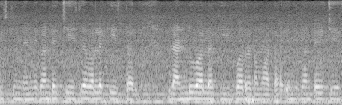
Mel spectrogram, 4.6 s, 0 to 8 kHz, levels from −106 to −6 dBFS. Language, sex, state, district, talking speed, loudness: Telugu, female, Andhra Pradesh, Guntur, 130 wpm, -19 LUFS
